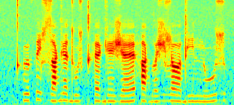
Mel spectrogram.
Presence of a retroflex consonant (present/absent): absent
